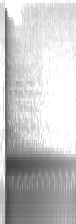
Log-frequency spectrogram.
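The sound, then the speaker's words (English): A single strike on a medium-sized Remo shape drum gives a sharp attack and then a deep, ringing tone that fades slowly and evenly with no further hits. “These are the Remo shape drums. They come in all different shapes and colors. And this is a medium-sized shape drum. It sounds like this.”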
